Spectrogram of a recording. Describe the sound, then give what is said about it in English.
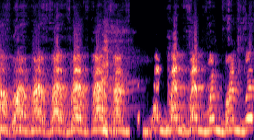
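A voice mimics the rapid clacking of keys on a non-electric mechanical comptometer adding machine, a loud run of quick rhythmic vocal pulses, briefly broken off, then resuming at the same brisk pace. “That sounds like an old typewriter.”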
